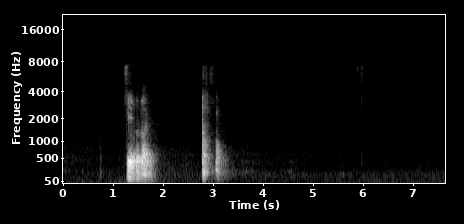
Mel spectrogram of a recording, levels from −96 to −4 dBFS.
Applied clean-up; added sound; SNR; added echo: neural mask model DeepFilterNet 3.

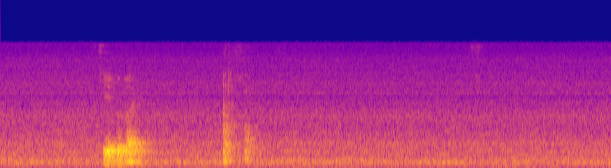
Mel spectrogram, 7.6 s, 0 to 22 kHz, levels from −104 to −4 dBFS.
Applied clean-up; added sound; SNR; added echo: none; Mechanisms; 15 dB; reverberation time 0.5 s.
